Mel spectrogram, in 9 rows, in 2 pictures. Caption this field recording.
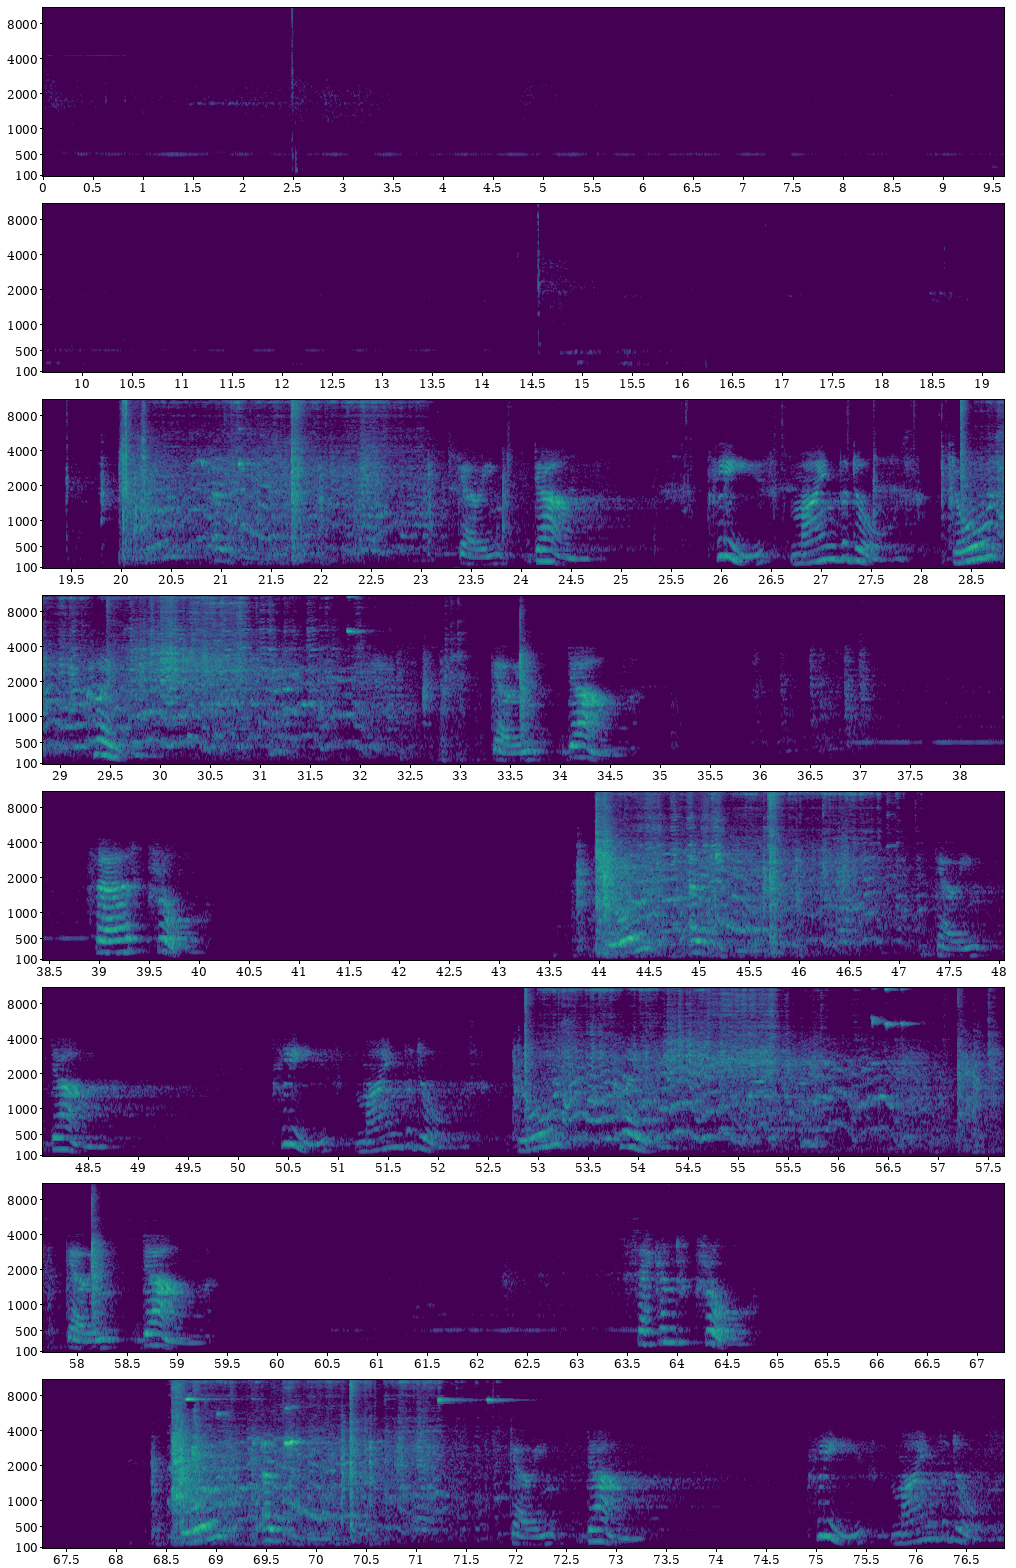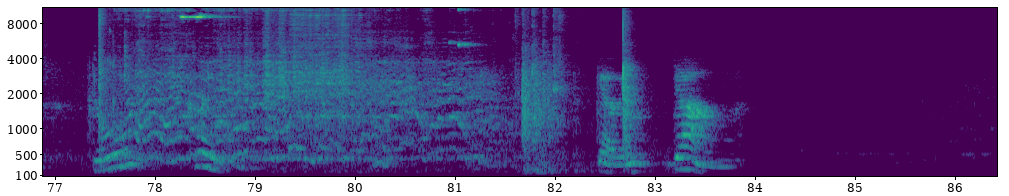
A recording made while learning about using a stereo shotgun microphone. I climbed up 4 flights of stairs in the Glass tank and took the lift back down. liked the echo in the stairwell and the sense of volume of the spaces.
